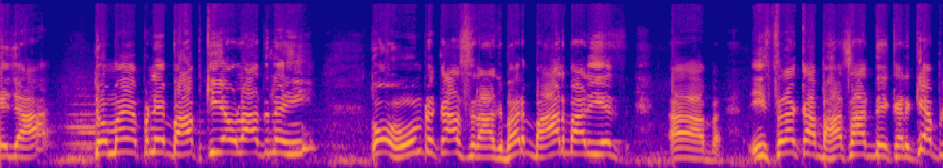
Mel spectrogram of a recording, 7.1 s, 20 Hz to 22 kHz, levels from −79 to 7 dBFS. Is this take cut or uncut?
uncut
